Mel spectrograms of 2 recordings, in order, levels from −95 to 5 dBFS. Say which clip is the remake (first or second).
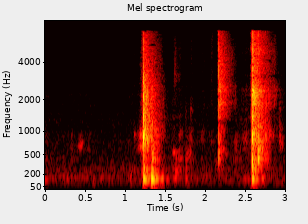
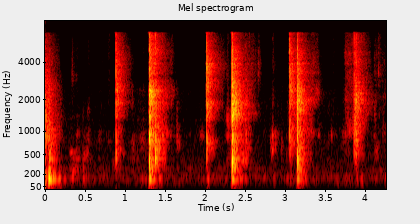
first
